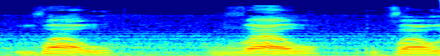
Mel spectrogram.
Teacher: এই তিনটা উচ্চারিত হয় ঠোঁট গোল করে, মুখ খোলা রাখিয়া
